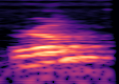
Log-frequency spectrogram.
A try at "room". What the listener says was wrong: No, you pronounced it whom. Okay, roommate. Roommate.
